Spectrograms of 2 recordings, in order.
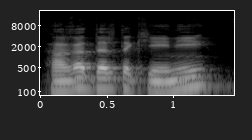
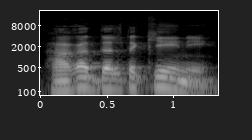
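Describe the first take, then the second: First: Haga delta kini with the last syllable of kini stressed; ki-NI, rising at the end; accent on the end. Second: Haga delta kini with KI stressed in kini; KI-ni, falling away at the end; accent on the front. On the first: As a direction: land on ni in kini. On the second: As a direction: hit the first syllable of kini. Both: Shown as a demonstration. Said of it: "just by changing the accent".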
